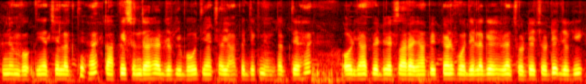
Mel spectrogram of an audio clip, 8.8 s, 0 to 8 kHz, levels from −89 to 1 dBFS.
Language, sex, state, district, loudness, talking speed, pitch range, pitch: Hindi, male, Bihar, Gopalganj, -17 LUFS, 240 wpm, 125-130 Hz, 130 Hz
